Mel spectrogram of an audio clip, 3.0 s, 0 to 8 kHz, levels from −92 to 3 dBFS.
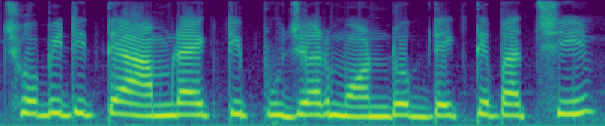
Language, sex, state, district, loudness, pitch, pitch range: Bengali, female, West Bengal, Cooch Behar, -11 LUFS, 275 Hz, 255-300 Hz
